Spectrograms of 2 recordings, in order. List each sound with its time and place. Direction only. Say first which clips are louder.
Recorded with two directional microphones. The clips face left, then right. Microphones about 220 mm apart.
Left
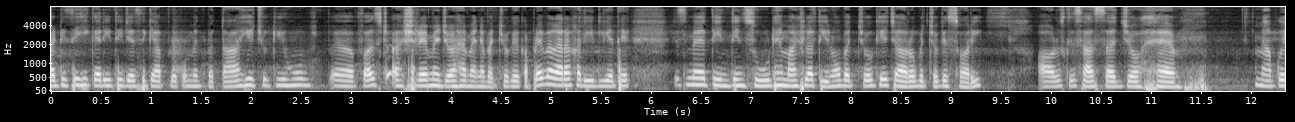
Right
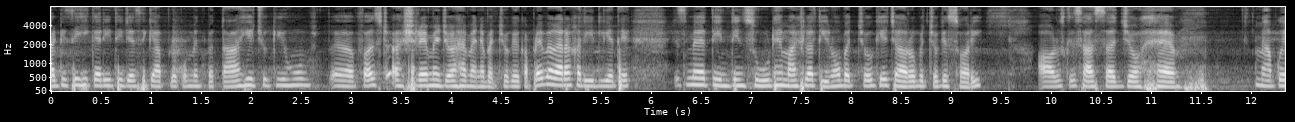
0.0 s a woman's voice: left 4 dB; 35° left (ahead or behind)
12.0 s a woman's voice: left 4 dB; 25° left (ahead or behind)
